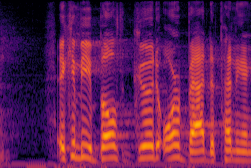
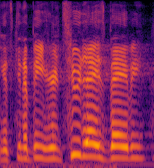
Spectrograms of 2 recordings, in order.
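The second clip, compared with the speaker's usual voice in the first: quick, higher-pitched shopper's excitement; giddy anticipation; 5 semitones higher, faster than usual. Acted. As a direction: rush it out, acting thrilled. Acts out giddy online shopper.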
